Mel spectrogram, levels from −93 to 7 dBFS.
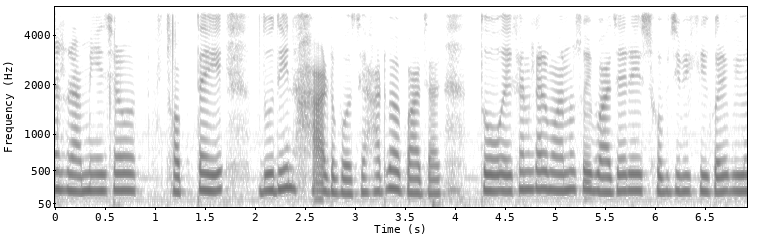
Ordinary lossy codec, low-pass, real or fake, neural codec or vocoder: none; 5.4 kHz; real; none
